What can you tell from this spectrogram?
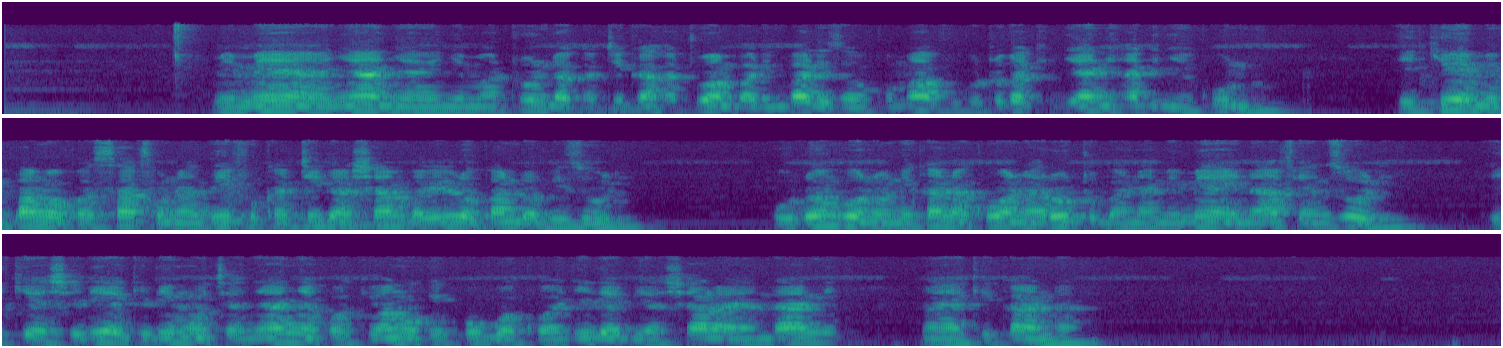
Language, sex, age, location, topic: Swahili, male, 18-24, Dar es Salaam, agriculture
